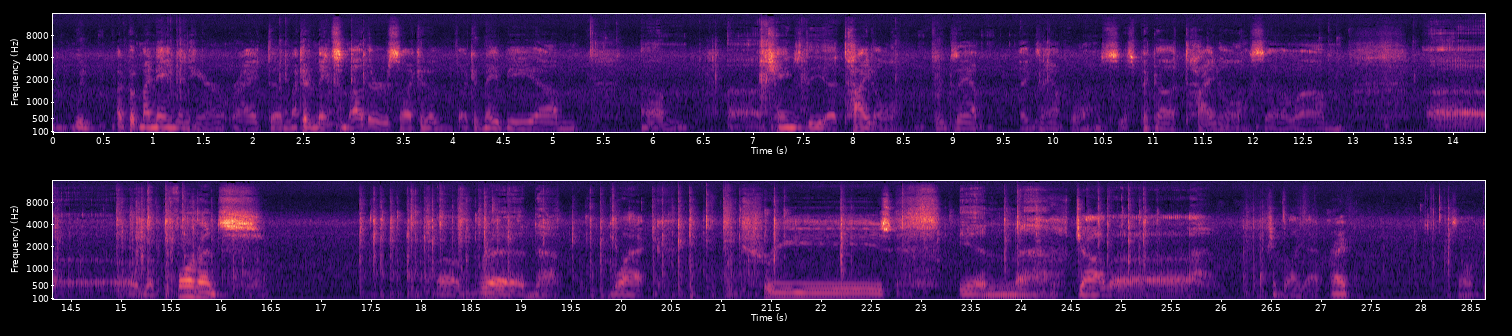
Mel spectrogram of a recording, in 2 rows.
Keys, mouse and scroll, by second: 0.5 click, 1.5 click, 8.6-9.7 scroll up 2, 15.1-25.9 typing, 15.2 click.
